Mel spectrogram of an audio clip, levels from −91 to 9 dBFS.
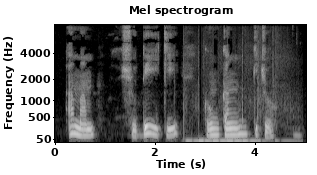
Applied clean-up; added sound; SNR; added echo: none; Gunshot, gunfire; 10 dB; none.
